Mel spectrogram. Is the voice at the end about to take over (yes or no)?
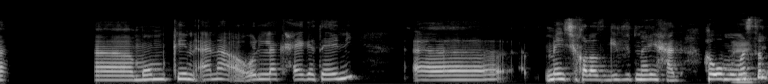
no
